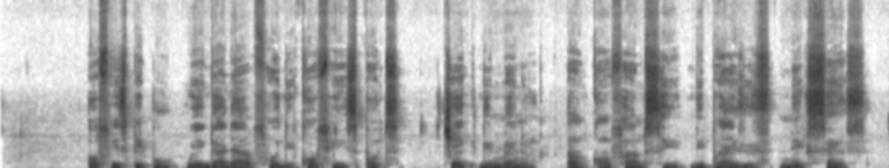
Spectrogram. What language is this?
Nigerian Pidgin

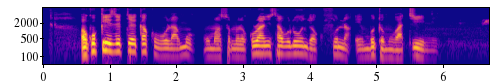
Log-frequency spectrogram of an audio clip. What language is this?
Ganda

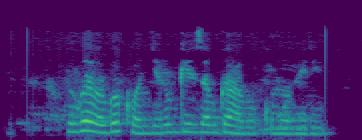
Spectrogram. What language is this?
Kinyarwanda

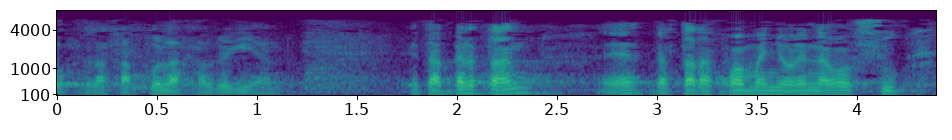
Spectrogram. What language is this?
Basque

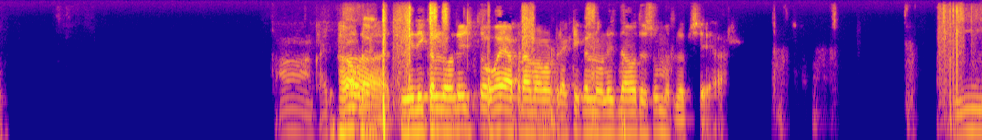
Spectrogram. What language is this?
Gujarati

